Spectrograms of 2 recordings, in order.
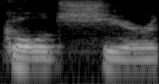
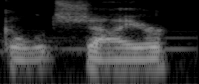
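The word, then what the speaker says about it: Goldshire: I I still cannot believe that it's pronounced gold shear instead of gold shire.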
